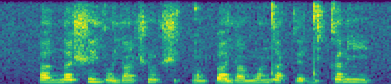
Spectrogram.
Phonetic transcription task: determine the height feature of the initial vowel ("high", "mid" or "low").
low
